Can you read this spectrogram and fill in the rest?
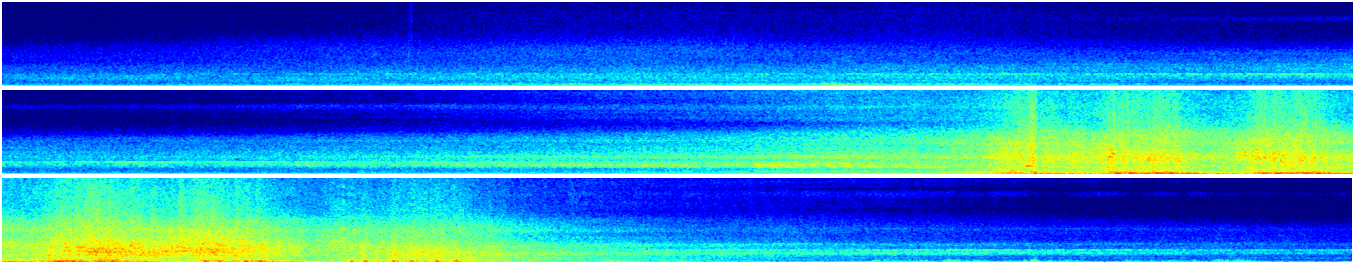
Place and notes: erkrath-hochdahl, hochdahlerstr, bahngleise
passierender zug an deutschlands steilstem streckenanstieg, mittgas
- soundmap nrw
project: social ambiences/ listen to the people - in & outdoor nearfield recordings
